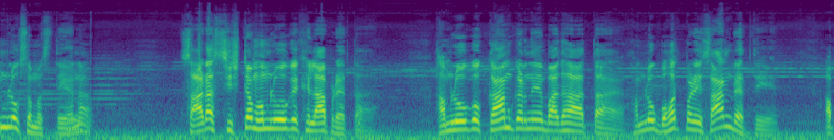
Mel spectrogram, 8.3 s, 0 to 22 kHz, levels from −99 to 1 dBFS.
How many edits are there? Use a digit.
0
